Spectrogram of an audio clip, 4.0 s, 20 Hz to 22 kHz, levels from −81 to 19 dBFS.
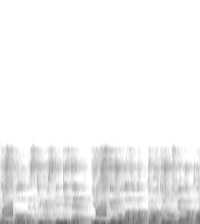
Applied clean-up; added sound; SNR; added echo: none; Alarm; 19 dB; reverberation time 0.7 s.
